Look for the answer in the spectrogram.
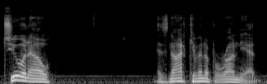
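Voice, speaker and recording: A man's voice: mid-range voice, sing-song, brisk, a little mellow, no room sound. A young man co-hosting a college radio sports show, moving between casual sports talk and scripted announcements.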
